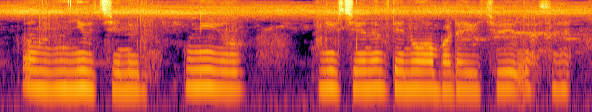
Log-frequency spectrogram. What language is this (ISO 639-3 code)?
sat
